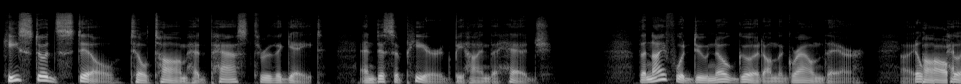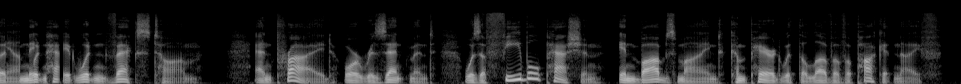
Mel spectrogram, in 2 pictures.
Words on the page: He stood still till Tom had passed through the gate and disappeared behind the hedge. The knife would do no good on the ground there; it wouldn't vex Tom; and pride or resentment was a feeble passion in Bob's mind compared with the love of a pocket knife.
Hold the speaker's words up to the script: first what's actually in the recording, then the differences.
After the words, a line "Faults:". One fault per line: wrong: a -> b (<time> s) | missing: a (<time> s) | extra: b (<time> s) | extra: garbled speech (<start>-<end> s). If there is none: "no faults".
He stood still till Tom had passed through the gate and disappeared behind the hedge. The knife would do no good on the ground there; [garbled] it wouldn't vex Tom; and pride or resentment was a feeble passion in Bob's mind compared with the love of a pocket knife.
Faults:
extra: garbled speech (9.0-10.2 s)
